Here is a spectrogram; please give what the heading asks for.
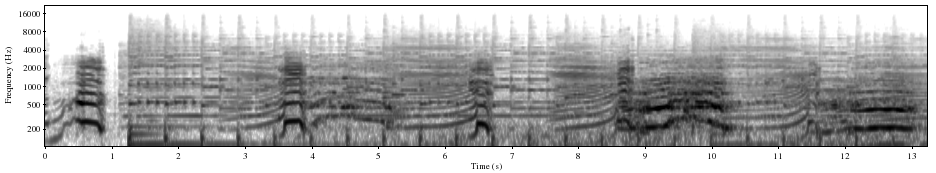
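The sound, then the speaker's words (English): Cattle mooing at a rodeo, several drawn-out bellows with wavering, rising and falling pitch, some overlapping one another, over a steady background hum with faint clicks. “Those sounds were recorded at the Grand National Rodeo held at the Cow Palace.”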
